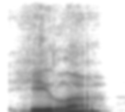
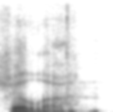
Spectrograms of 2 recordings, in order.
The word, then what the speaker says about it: Gila: It's pronounced Gila. I always thought it's pronounced Gilla.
